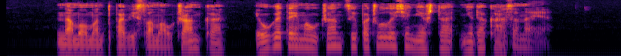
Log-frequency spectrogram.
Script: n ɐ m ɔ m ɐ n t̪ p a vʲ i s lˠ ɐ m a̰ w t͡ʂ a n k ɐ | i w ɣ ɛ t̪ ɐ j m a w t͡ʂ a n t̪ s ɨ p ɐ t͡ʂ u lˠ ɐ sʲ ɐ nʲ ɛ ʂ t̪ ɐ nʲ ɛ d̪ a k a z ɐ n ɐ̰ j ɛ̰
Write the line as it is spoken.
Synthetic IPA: n ɐ m ɔ m ɐ n t̪ p a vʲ i s lˠ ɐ m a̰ w t͡ʂ a n k ɐ | i w ɣ ɛ t̪ ɐ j m a w t͡ʂ a n t̪ s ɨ p a t͡ʂ u lˠ ɐ sʲ ɐ nʲ ɛ ʂ t̪ ɐ nʲ ɛ d̪ a k a z ɐ n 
